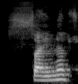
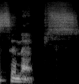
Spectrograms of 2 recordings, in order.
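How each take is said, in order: First: The first vowel is the diphthong 'ai'. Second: The first vowel is a short 'i'. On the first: "साइनेप्स बोल देते हैं कुछ लोग" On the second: "इसको बोला जाता है सिनेप्स"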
